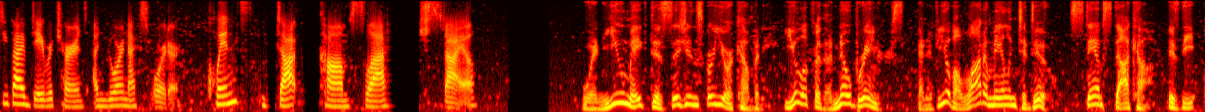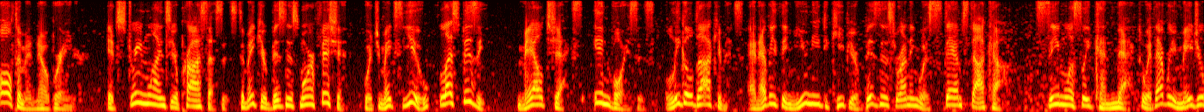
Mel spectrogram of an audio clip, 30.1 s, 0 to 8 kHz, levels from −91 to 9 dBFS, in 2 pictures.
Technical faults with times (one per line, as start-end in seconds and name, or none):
0.00-30.12 overdone noise removal
2.78-6.35 repeated stalls (stutter)
3.77-4.00 call audio freeze
4.84-5.26 call audio freeze
6.35-6.87 call audio freeze
9.71-14.52 jitter buffer speed-up
18.11-25.61 jitter buffer speed-up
